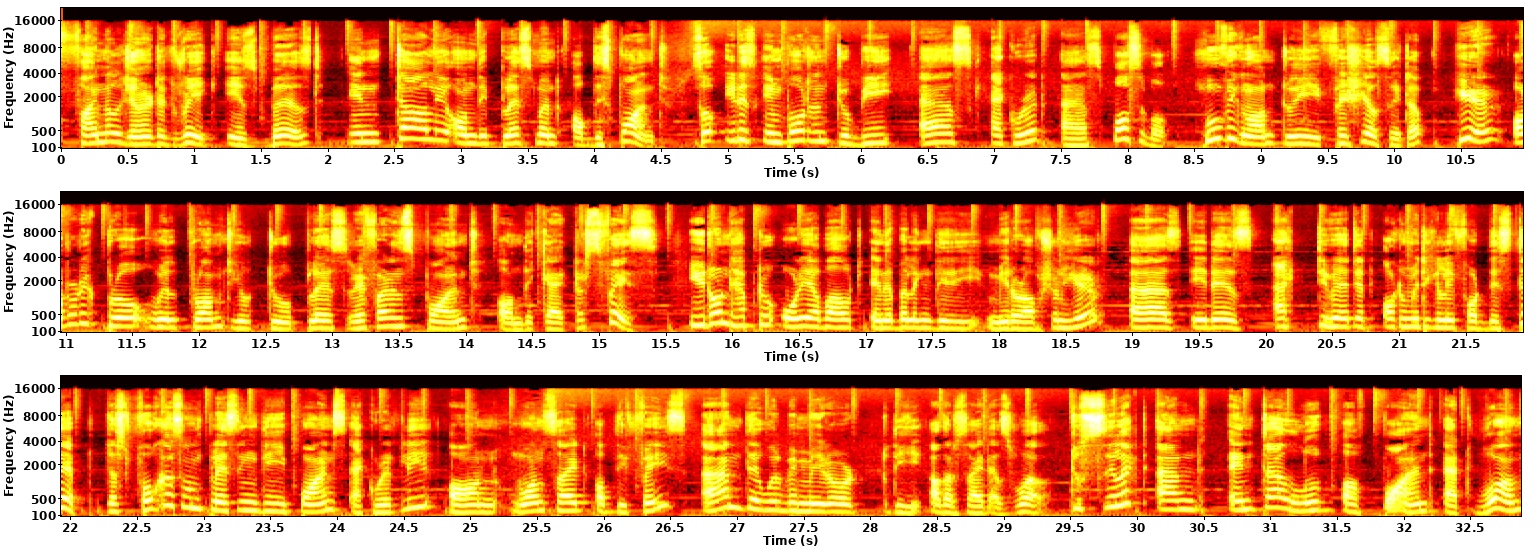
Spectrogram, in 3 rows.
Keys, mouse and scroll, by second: 0.6 click, 0.8 scroll down 1, 1.0 shift+middle click, 2.7 click, 3.1 scroll up 1, 3.7 click, 5.3 scroll down 1, 5.7 scroll up 1, 6.2 scroll down 1, 6.5-7.1 scroll up 1, 8.4-9.2 scroll down 1, 10.5 click, 11.8 shift+middle click, 12.1 scroll up 1, 12.3 scroll down 1, 13.3 alt+click, 14.0 g, 15.3 click, 15.4 s, 16.0 click, 16.2 s, 16.9 click, 17.7 s, 17.9 x, 18.4 click, 18.7 s, 18.8 z, 19.7 click, 19.9-20.2 scroll up 1, 20.2 click, 20.7 g, 21.2 click, 22.2 click, 22.4 g, 22.8 click, 23.2 g, 23.5 click, 24.1 g, 24.5 click, 24.7 middle click, 25.3 KP_1, 25.9 shift+middle click, 26.8-31.7 typing, 27.0 click, 27.7 click, 28.3 click, 29.2 click, 29.9 click, 30.5 click, 31.1 click, 31.9 click.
